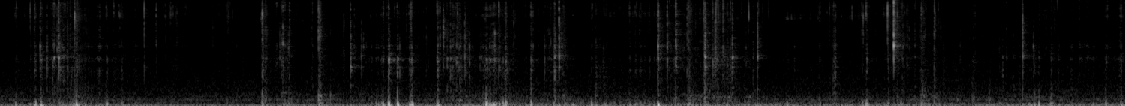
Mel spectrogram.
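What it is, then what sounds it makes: Bar soap being scraped. A metal utility-knife blade scrapes a solid green bar of soap, producing crisp shaving sounds. Short, sharp scraping clicks and bright ticks come in uneven bursts over a quiet, low background rumble.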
